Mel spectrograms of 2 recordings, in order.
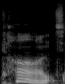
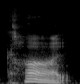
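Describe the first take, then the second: First: The final t is clearly released. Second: The final t is swallowed as a glottal stop. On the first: "instead of it being can't" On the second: "you kind of swallow it. You don't actually produce it"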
